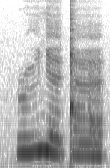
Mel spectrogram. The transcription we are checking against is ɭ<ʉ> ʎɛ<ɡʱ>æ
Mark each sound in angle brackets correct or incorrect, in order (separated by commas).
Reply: correct, incorrect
